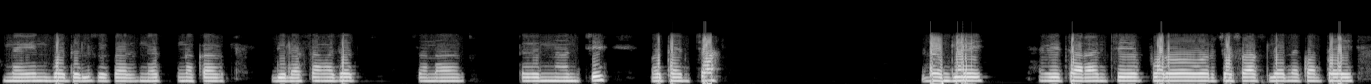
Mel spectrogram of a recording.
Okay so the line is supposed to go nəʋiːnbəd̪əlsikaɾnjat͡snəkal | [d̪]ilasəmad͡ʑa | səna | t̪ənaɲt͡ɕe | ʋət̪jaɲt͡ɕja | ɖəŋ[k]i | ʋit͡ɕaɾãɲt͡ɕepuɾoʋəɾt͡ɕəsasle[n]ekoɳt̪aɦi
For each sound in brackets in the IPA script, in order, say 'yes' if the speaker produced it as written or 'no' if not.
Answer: yes, no, yes

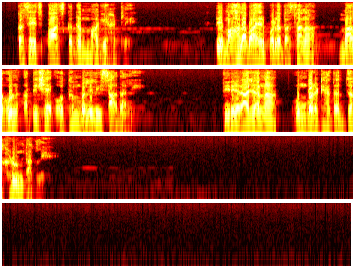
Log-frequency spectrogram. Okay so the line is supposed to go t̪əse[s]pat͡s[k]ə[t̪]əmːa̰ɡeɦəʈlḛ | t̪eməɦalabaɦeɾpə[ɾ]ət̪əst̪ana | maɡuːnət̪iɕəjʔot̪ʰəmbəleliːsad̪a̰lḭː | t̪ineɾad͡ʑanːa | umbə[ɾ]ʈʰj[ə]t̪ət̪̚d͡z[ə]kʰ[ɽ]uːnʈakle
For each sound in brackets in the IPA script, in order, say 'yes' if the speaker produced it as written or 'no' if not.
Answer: no, yes, no, no, yes, no, yes, yes

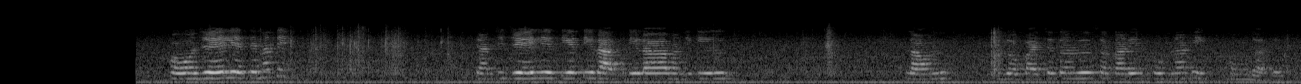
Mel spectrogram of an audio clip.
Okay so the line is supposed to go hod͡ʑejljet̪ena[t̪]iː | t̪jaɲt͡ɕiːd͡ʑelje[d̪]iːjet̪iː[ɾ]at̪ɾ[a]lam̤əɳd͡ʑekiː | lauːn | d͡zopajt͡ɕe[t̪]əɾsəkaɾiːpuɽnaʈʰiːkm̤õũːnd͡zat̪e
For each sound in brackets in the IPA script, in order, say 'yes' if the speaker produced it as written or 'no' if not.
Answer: yes, no, yes, no, yes

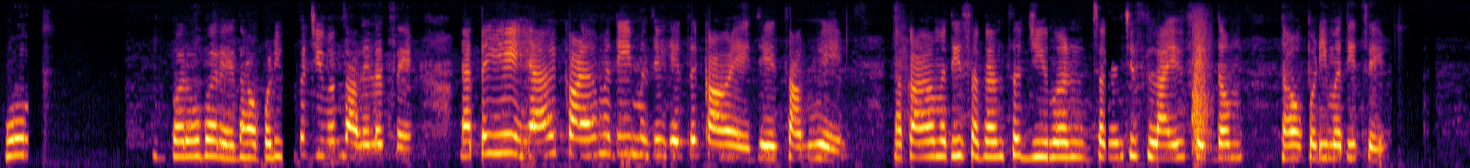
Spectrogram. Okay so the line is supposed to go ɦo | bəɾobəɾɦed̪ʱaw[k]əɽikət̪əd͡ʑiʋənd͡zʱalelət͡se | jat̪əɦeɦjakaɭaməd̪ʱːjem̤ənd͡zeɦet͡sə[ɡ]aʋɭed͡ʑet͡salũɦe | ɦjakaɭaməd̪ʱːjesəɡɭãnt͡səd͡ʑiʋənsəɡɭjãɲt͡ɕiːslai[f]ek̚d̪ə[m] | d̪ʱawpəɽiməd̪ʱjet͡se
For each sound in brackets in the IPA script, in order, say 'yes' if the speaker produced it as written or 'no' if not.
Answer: no, no, yes, yes

